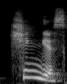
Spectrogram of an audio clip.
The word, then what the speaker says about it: Genghis: leader or Universal ruler eventually that name became Genghis Khan with the more familiar spelling and in the west it was eventually pronounced Genghis now he was poised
